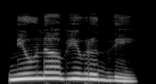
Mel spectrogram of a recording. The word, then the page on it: ನ್ಯೂನಾಭಿವೃದ್ಧಿ: nyūnābhivřddhi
